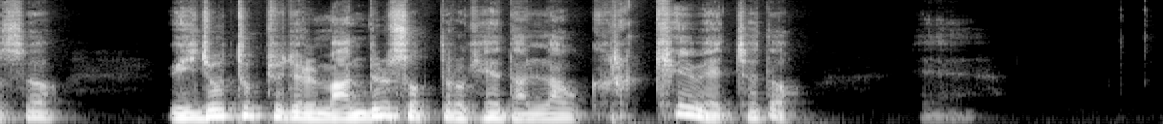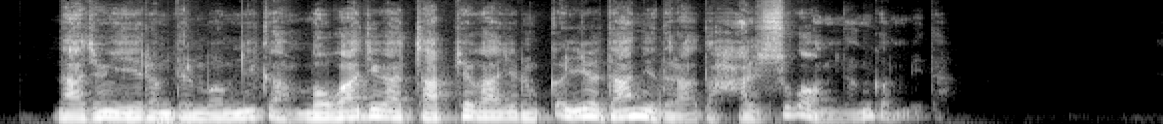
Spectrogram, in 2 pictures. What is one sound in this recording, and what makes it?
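An elderly man speaks calmly and close to a microphone.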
